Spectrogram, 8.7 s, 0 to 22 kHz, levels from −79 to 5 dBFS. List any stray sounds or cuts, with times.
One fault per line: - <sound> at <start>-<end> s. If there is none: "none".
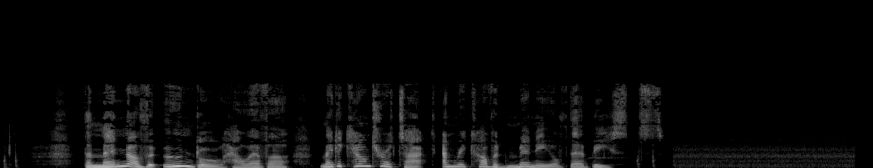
none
